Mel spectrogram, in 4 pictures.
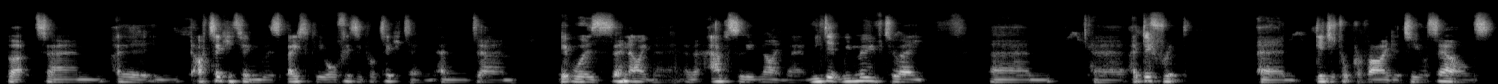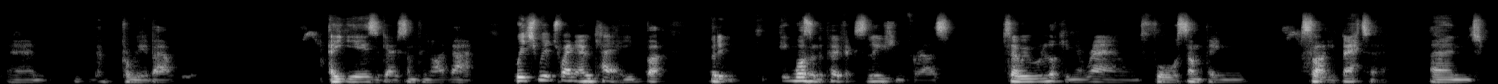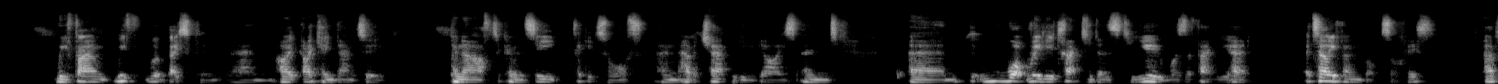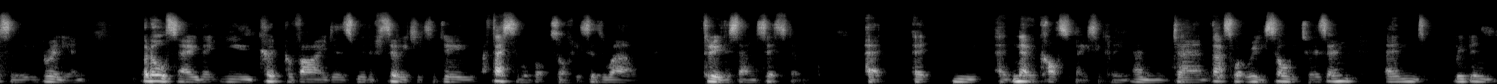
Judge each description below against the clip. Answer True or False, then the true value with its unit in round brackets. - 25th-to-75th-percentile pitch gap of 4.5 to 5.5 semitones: True (5.1 semitones)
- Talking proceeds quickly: False (155 wpm)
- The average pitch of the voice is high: False (125 Hz)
